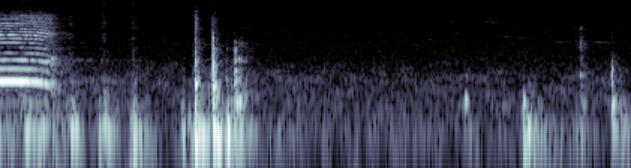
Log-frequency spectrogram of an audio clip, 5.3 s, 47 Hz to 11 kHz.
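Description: A goat's bleat trailing off in the first half second, then two sharp clicks about 1.7 s in and a few light taps near the end, from small hand tools handling a battery on a wooden board.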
